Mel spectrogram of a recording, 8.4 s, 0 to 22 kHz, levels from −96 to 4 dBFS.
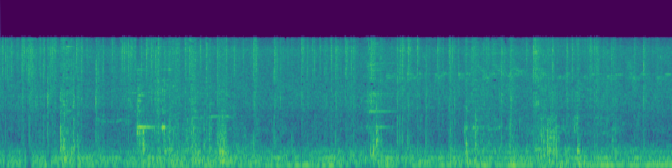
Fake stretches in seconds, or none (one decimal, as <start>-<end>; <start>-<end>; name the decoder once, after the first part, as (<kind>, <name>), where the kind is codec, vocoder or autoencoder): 6.7-7.4 (vocoder, Vocos)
